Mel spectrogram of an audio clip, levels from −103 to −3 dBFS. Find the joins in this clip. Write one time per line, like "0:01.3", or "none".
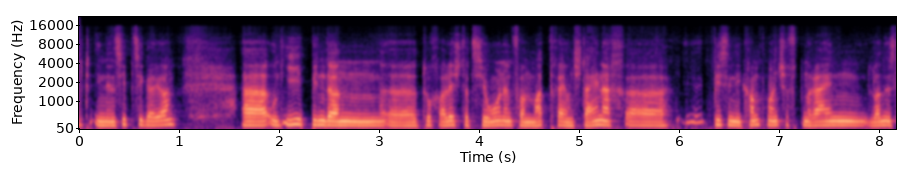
none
